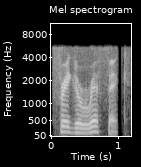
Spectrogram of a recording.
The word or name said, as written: frigorific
